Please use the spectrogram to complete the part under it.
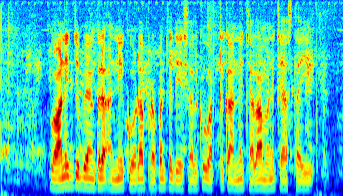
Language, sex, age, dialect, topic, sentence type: Telugu, male, 25-30, Utterandhra, banking, statement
